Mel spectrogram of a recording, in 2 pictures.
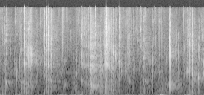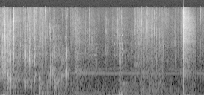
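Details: Lucky, a two-and-a-half-year-old English Labrador Retriever, eating raw meat indoors; wet crunching, tearing and biting bursts come in irregular clusters, with a faint steady hum in the background.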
